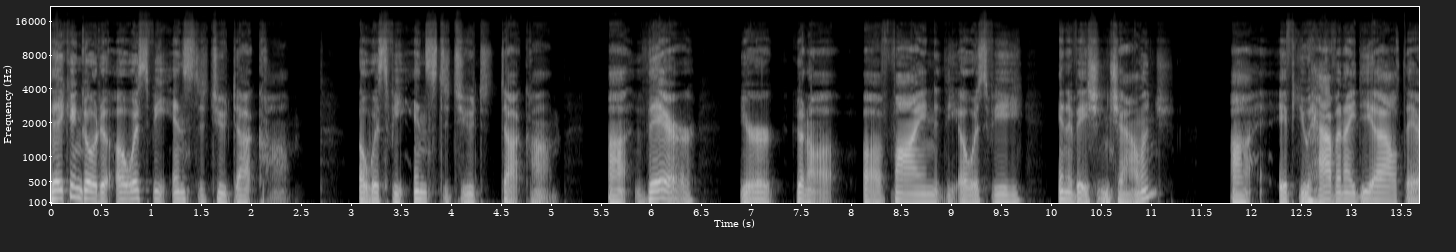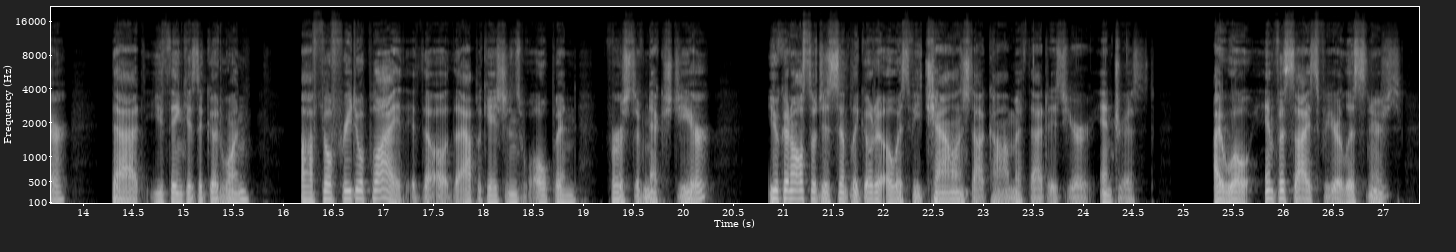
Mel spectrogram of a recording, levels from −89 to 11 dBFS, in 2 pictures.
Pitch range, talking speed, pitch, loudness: 125-150 Hz, 140 wpm, 135 Hz, -24 LUFS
